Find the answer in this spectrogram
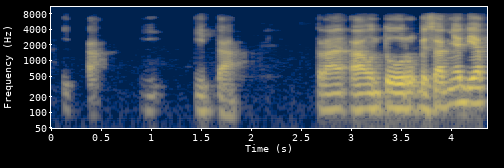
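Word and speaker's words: Ήτα: Jadi ingat ITA ini I bukan E gitu ya. Memang dalam umumnya di kita itu ETA gitu sebutnya ya, tapi bacanya ITA.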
